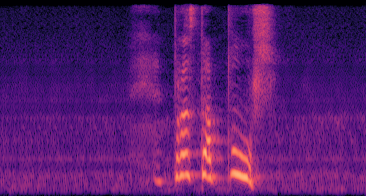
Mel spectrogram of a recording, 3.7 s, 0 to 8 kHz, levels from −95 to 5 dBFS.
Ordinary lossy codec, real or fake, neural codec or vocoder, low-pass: AAC, 48 kbps; fake; codec, 24 kHz, 1.2 kbps, DualCodec; 7.2 kHz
